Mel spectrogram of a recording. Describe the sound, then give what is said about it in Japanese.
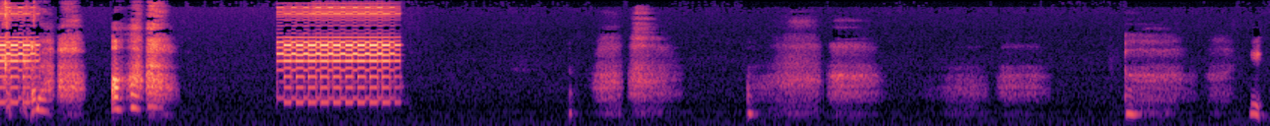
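A telephone rings in a single bright burst lasting about a second, set among soft breathy sighs and gasps with quiet pauses between them. “今の電話は誰からだったんでしょうか。”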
